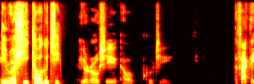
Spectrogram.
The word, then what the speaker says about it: Hiroshi Kawaguchi: Kawabushi? Hiroshi Kawaguchi.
